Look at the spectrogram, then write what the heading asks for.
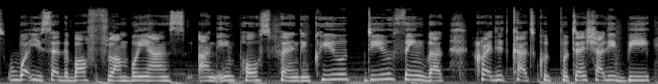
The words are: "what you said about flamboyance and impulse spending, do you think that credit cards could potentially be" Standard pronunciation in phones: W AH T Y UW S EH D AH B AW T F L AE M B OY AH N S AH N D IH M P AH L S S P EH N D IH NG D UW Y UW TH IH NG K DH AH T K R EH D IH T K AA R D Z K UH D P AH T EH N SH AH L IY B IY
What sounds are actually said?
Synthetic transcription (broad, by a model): W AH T Y UW S EH D AH B AW T F L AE M B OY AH N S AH N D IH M P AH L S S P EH N D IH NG D UW Y UW TH IH NG K DH AH T K R EH D IH T K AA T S K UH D P AH T EH N SH AH L IY B IY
